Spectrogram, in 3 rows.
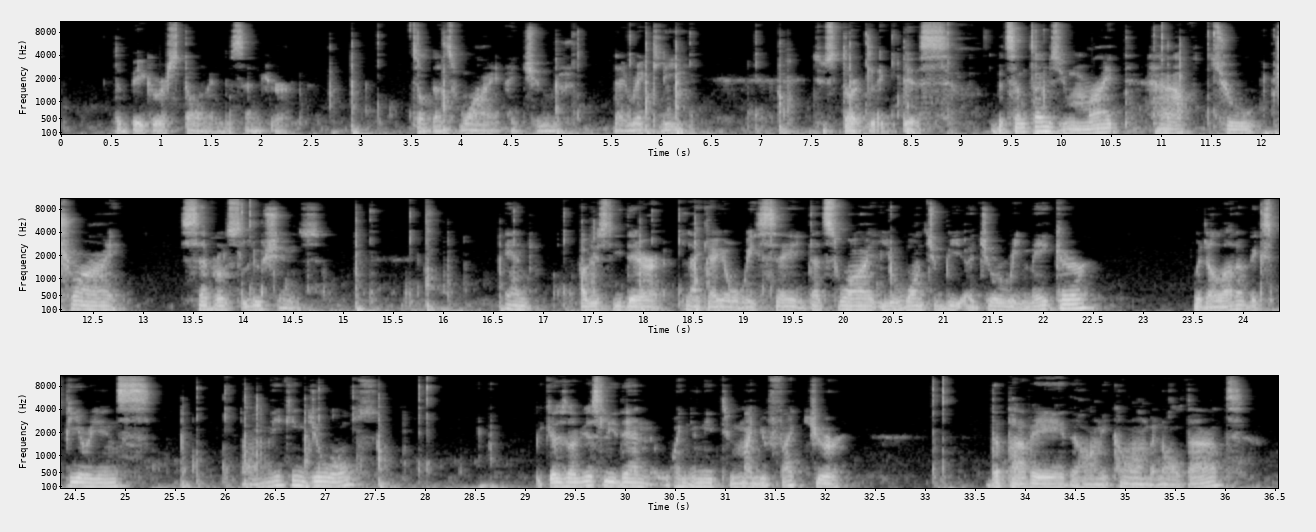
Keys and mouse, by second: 3.2 shift+middle click, 5.1 shift+middle click, 6.3 shift+middle click, 8.0 shift+middle click, 9.6 g, 12.0 g, 15.3 shift+middle click, 16.8 shift+middle click, 18.1 shift+middle click, 20.3 g, 25.7 shift+middle click, 26.9 shift+middle click, 28.5 g.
